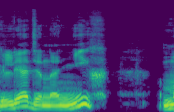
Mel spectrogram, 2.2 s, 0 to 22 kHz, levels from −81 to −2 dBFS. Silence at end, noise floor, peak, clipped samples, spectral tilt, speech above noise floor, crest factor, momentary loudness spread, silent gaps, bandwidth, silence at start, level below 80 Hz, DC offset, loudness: 0 s; -48 dBFS; -6 dBFS; under 0.1%; -7 dB/octave; 32 dB; 12 dB; 9 LU; none; 12.5 kHz; 0 s; -44 dBFS; under 0.1%; -18 LUFS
